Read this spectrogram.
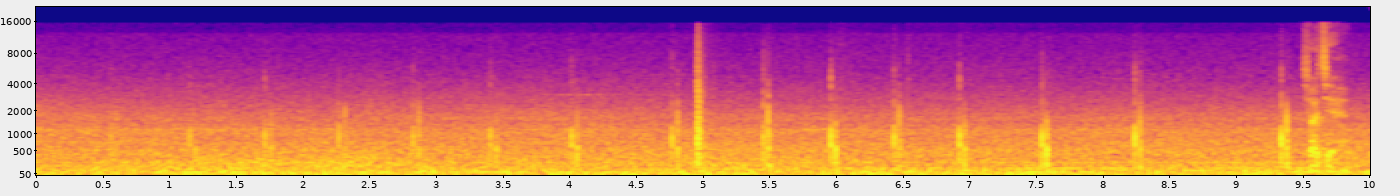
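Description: Boots tread steadily on pavement, coming closer.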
